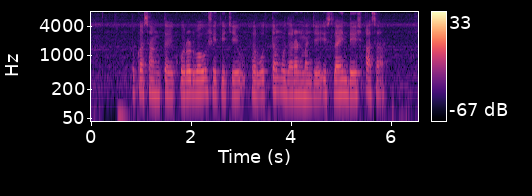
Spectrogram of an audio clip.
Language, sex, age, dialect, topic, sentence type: Marathi, male, 25-30, Southern Konkan, agriculture, statement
